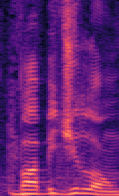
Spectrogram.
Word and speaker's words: Bob Dylan: Bob Dylan, por favor. Vamos pronunciar o nome dele corretamente aqui.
